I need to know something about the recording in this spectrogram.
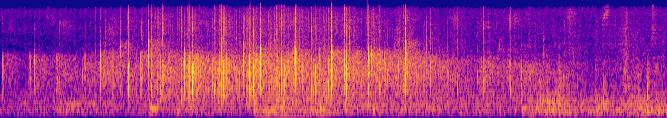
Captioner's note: applause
